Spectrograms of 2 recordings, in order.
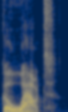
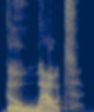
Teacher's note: Here also with w, go out. When we have our two O's, go out. It's like we have a W there.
